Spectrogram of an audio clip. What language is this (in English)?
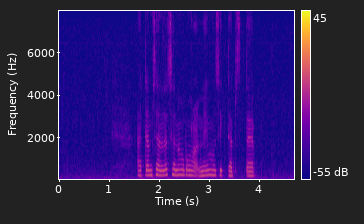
Javanese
